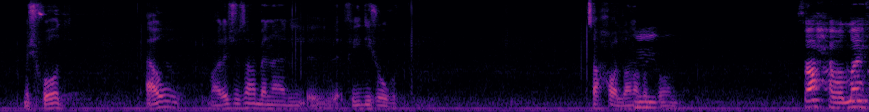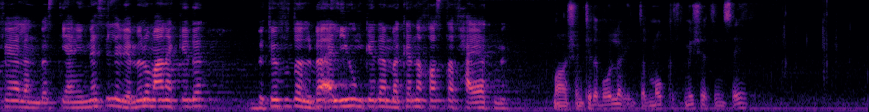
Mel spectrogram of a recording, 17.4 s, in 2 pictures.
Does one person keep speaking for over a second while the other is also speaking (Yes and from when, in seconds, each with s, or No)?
No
